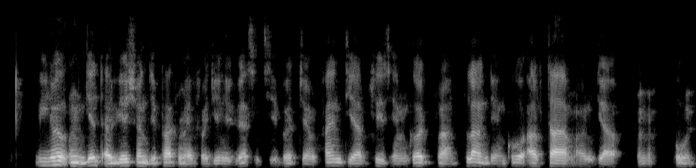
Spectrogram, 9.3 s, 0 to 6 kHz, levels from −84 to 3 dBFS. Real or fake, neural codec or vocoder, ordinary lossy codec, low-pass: fake; codec, 16 kHz, 2 kbps, FunCodec, trained on LibriTTS, 25 frames a second; none; 5.4 kHz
